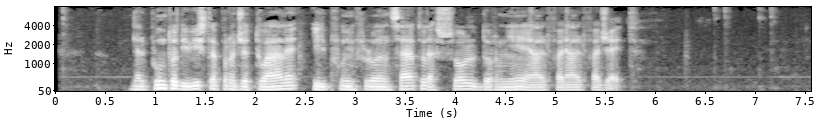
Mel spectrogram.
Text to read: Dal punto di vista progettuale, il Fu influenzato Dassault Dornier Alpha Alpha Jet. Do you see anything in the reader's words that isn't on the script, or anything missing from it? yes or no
no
